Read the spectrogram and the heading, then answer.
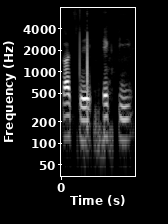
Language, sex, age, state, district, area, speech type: Bengali, male, 18-30, West Bengal, South 24 Parganas, rural, spontaneous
